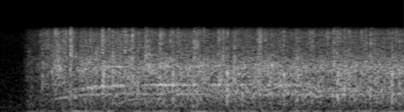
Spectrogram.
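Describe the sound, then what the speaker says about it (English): A Google Hangout applause sound effect bursts in suddenly as a full, steady crowd applause and holds at an even level for about two seconds. "Just to show you, I can give applause"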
